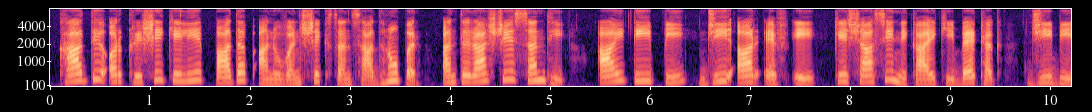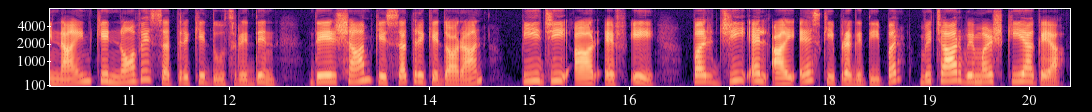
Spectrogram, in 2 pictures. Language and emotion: Hindi, neutral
